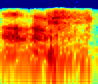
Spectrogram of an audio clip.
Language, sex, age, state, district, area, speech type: Tamil, male, 30-45, Tamil Nadu, Ariyalur, rural, conversation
